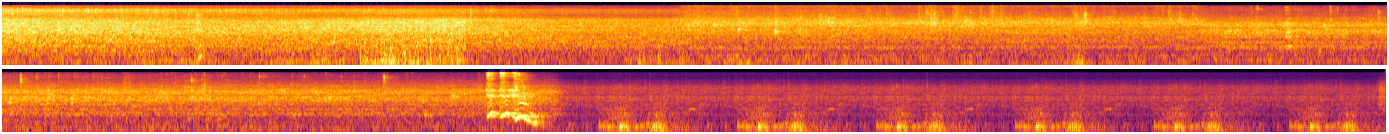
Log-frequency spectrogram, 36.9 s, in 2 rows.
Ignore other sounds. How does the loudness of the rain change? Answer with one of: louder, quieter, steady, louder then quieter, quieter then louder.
quieter.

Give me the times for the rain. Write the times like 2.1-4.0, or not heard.
0.0-36.8.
